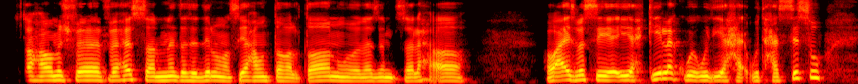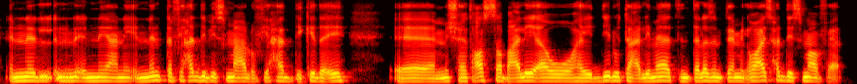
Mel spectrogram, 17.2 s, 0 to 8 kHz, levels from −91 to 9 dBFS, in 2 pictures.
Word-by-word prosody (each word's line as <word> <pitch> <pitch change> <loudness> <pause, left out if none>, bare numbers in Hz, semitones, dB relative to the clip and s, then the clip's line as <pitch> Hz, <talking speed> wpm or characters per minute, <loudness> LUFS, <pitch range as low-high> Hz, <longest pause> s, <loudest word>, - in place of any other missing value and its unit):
صح، 150 -1 -4
هو 150 +1 +3
مش 155 -1 +1
في 150 0 +3
في 145 +1 -2
حصّة 165 -2 +1
إن 140 0 +3
أنت 145 -1 +1
تدّي 135 +1 +2
له 145 -1 +2
نصيحة 135 +2 0
وأنت 140 -1 -2
غلطان 130 +4 0
ولازم 125 -1 0
تصالح 130 +2 -4
آه، 130 -2 -2 0.8
هو - - +4
عايز 150 +2 +2
بس 165 0 +1
ي 150 -1 +4
يحكي 160 +5 0
لَك 205 -4 0
و 155 - +2
ويح 140 -3 0
وتحسسه 140 - -1 0.5
إن 130 +2 +4
ال 135 0 +1
إن 130 0 +2
إن 130 -1 +2
يعني 125 -1 -1
إن 125 +3 +2
أنت 150 -1 -1
في 140 +2 -5
حد 140 0 -1
بيسمع 125 -1 0
له، 115 -2 -5
في 115 - -7
حد 125 -2 -4
كده 125 +2 -2
إيه 130 +1 -1 0.5
آآ، 110 -1 -1
مش 120 +3 -1
هيتعصّب 130 0 0
عليه 125 +3 +2
أو 120 -1 0
هيدّي 120 +3 0
له 135 - +2
تعليمات، 130 +1 0
أنت 125 +1 0
لازم 130 -1 +1
تعمل 130 -1 -1
هو 130 - +1
عايز 140 +1 0
حد 145 -1 -4
يسمعه 130 -1 +1
فعلًا. - - -9
135 Hz, 195 wpm, -22 LUFS, 125-145 Hz, 0.8 s, هو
